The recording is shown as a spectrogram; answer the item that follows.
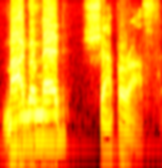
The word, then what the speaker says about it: Magomedsharipov: It's Zabit Magomedsharipov.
